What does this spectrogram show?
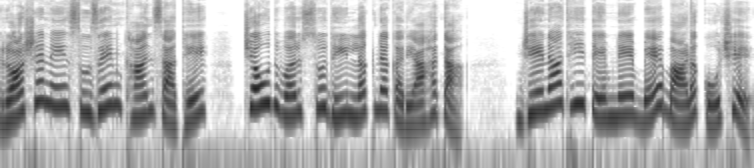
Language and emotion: Gujarati, neutral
